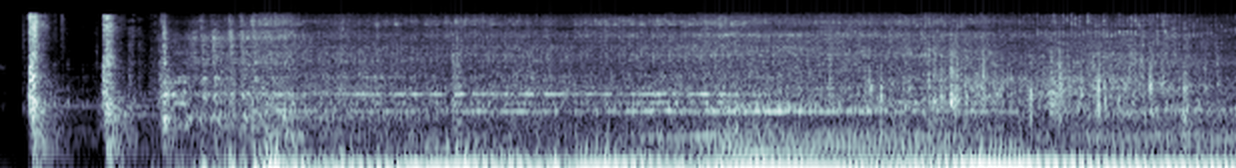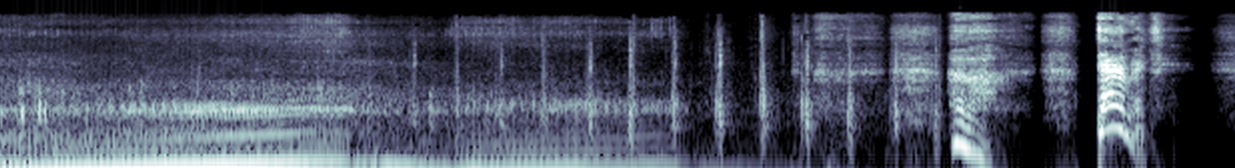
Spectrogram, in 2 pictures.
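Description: A car engine rumbles low and steady, then revs with rising pitch as it pulls away, fading after about ten seconds into scattered clicks, thumps and breathy sounds.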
